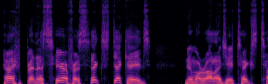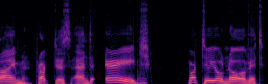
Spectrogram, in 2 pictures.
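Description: Male narrator as a pompous old seer, pitched high and thin, snappish. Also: slow, a little mellow, dry recording, clean studio sound, lightly acted. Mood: indignant, snapping. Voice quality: crotchety, huffy. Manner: raised, strained old voice.

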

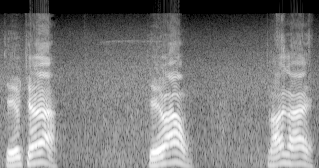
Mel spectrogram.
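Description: A man's voice: high-pitched, a little slow, pushed and bright, rough recording. A man hosting a vlog, teasing and prodding someone with repeated questions. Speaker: vlog host. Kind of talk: teasing casual chat on camera.

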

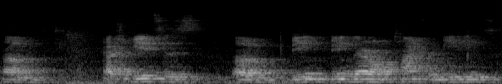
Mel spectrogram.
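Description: A man answering questions as a school board candidate at a podium, halting with fillers and restarts. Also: mid-range voice, flat delivery, a little mellow, a little hiss or hum. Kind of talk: candidate forum answers, unscripted. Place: large auditorium stage at a podium. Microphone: podium mic from a far camera. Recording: echoey hall heard from far off.

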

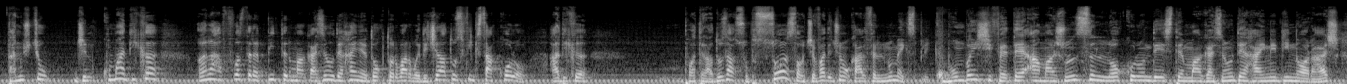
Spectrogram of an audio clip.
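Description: A young man playing a role-play game and talking to his viewers, with sudden high shrieks of surprise. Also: noisy background. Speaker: gaming YouTuber. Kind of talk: role-play gameplay commentary.

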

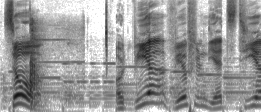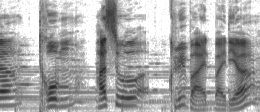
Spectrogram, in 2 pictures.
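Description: Gaming host, male: high voice, lively casual delivery, music behind him. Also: slow. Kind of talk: casual excited gaming show chat in German. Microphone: voice chat over a game.

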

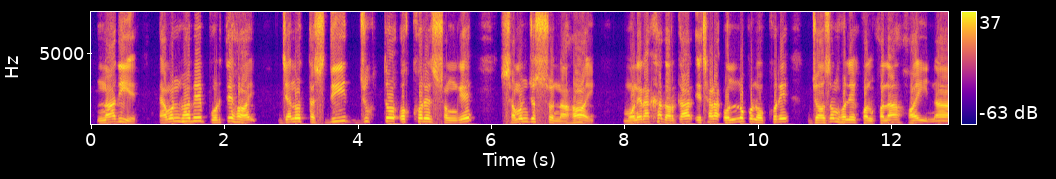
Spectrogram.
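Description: A male teacher takes his students through recitation rules one step at a time, slowly spelling out letters and syllables and then repeating them, and he often reminds listeners to remember the rules. His voice is bright and a bit high. The audio is poor but dry and close, with no echo or room sound.

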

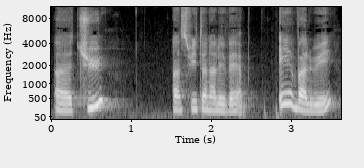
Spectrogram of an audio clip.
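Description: A woman's voice: on the low side, big pitch swings, takes it slowly, a little mellow. A woman teaching French grammar in a live online lesson, repeating and spelling out each word and answering viewers' questions.

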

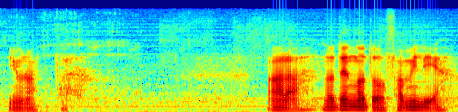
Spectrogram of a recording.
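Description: A young gaming YouTuber with a low, steady voice talks at a normal pace over a let's play, with a little hiss or hum on the recording. He's casual and chatty, swears a lot, and breaks into panicked yelling now and then.

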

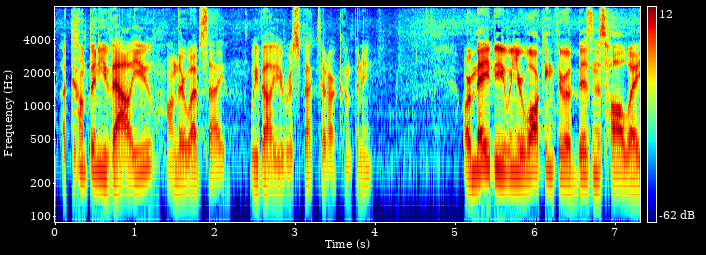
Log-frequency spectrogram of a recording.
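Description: A man preaching a sermon in a church, talking in a conversational way and slowing down to stress key words. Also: medium pitch, sharp tone, rough recording. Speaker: pastor. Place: church sanctuary.

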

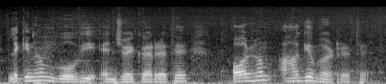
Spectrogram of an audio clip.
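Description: A young man narrating his travel vlog in a casual, explanatory way, often pausing with hesitation fillers. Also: mid-range voice. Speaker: travel vlogger.

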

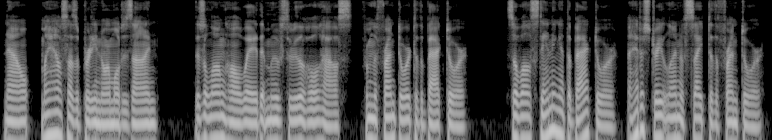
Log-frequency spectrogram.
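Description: Deep, smooth male horror narrator. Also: darkish tone, dry recording, studio quality. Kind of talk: scripted horror story narration.

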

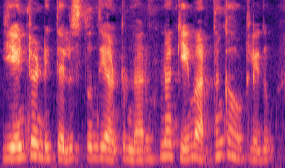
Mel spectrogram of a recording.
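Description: A woman's voice: medium pitch, fast talker, a little mellow, natural voice. A woman voicing a distraught middle-aged mother in a TV serial recap, speaking in a pleading, tearful manner. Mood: distressed.

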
